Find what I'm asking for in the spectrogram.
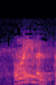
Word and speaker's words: Philemon: So, Philemon, someone said back there. Which I think is really the correct pronunciation of it.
